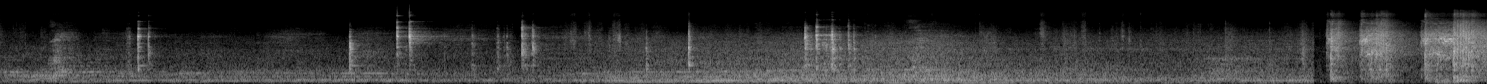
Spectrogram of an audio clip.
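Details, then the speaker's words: 2022 Jeep Gladiator Rubicon front suspension: sharp metallic clicks while turning slowly over uneven pavement; clunking suspected from a loose bolt found while tightening, unconfirmed. "on this one you can actually feel s a little bit loose so hopefully that was all our culprit [Music] oh you can hear it clicking"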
